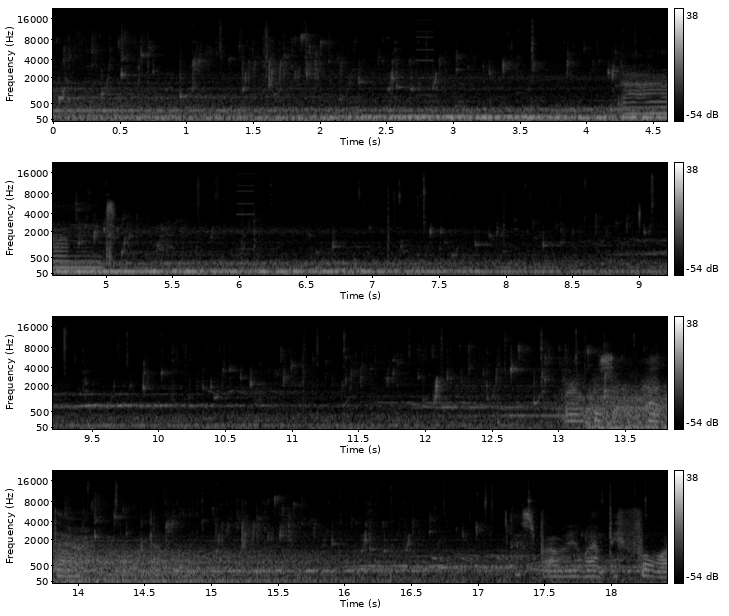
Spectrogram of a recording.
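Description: Water drips and trickles in a cave in The Solus Project, with a few distinct drips and a running stream under steady ambient tones. A louder splashing wash comes in near the end, and a voice talks over it.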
